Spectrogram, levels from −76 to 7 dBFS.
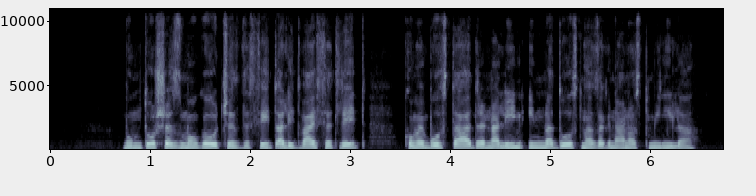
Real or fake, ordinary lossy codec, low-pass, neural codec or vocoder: fake; none; none; vocoder, 22.05 kHz, 80 mel bands, HiFi-GAN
